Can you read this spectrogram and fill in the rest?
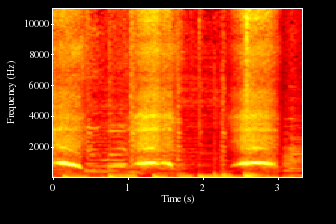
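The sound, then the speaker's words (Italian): A person imitates a turtle dove with three drawn-out, hooting whistled coos, evenly spaced and fairly loud, over a low, rhythmic background thumping. “So fare la tortora, signori!”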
